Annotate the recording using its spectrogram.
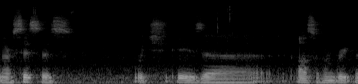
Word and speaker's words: Narcissus: Narcissus, yeah.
